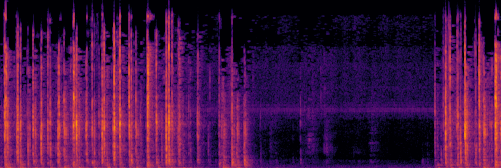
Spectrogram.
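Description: Both hands type with their fingertips on a mint-blue plastic Ubotie retro typewriter-style keyboard with round white keycaps, making rapid, bright, clacky key clicks. The typing stops for almost two seconds of near-silence with a faint high steady tone, then resumes just as quickly.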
